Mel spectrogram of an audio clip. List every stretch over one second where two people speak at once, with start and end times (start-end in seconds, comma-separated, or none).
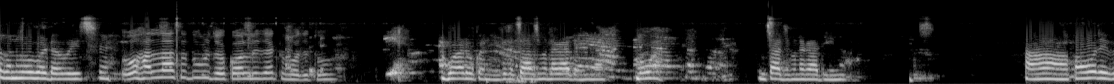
none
